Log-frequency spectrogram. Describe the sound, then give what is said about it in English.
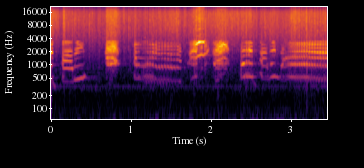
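A toy Poll Parrot squawks and chatters in a quick, irregular run of raspy, nasal calls, loud, with no other sounds around it. “And a Poll Parrot for the little boy who lives in the garret.”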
